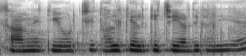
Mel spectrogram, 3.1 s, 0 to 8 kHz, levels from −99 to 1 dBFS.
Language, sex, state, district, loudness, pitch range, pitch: Hindi, female, Uttar Pradesh, Shamli, -15 LUFS, 210-225 Hz, 215 Hz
